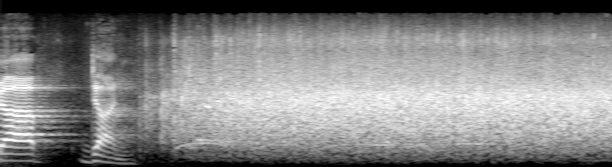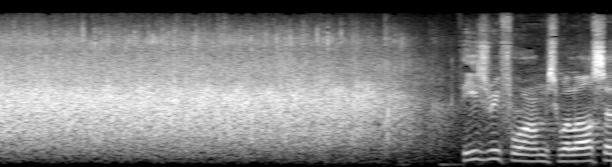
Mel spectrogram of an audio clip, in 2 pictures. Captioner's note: applause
